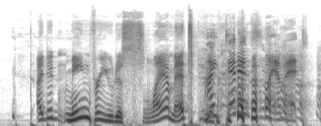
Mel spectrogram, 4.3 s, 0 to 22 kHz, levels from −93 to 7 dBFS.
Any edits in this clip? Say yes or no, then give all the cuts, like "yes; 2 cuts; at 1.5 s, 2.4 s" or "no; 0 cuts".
no; 0 cuts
